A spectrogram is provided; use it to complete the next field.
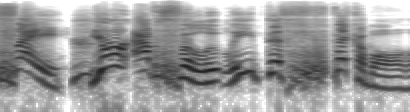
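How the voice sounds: The speaker uses a put-on character voice in a New York accent with a fairly high pitch. The pace is fairly slow. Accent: Brooklyn Bronx.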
